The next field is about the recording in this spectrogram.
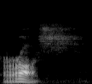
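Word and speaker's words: ראש: Itu bunyinya, ya, pronunciation-nya atau pengucapannya adalah Rosh.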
